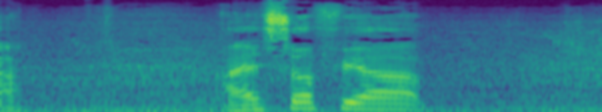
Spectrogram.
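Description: A man's voice saying a short phrase in the middle, over a steady low outdoor rumble.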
